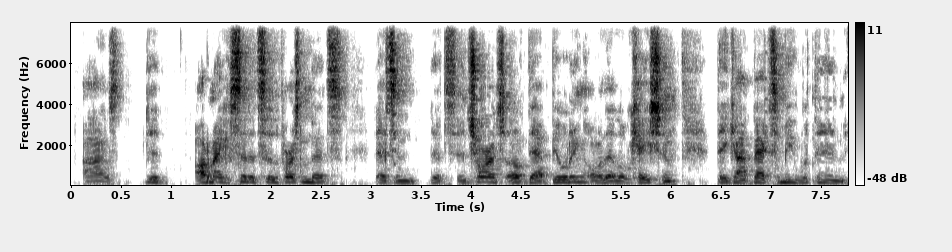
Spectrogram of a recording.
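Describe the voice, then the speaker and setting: A hoarse man from the Houston area chatting casually about his indie film shoot, rambling with lots of fillers and restarts. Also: on the low side, slight background noise, rough recording. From Houston, Texas area. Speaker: indie filmmaker and actor. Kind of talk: casual vlog talk.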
